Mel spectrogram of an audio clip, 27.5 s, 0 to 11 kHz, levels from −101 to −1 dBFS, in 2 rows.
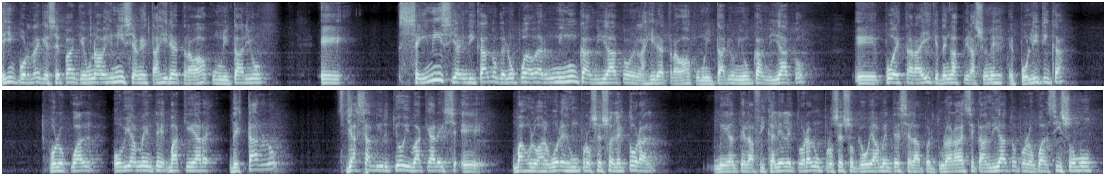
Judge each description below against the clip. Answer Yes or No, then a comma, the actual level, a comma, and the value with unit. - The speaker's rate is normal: Yes, average, 180 wpm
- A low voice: No, medium, 150 Hz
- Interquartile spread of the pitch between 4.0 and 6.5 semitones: No, narrow, 2.6 semitones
